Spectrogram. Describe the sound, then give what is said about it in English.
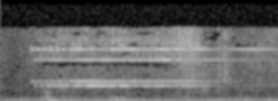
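A telephone rings once in a steady electronic trill lasting about two seconds, clear, with no voices and only a faint low rumble in the background. “Not until I answer the phone, though.”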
